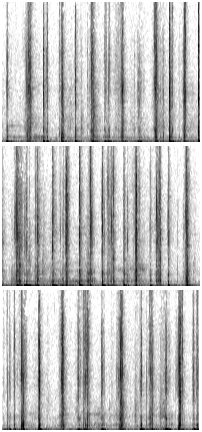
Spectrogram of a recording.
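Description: Fingertips repeatedly scratch and grasp an inflated basketball with a pebbled composite leather cover, close to the mic. Each grab makes a short, dry, scratchy burst with a deep low thump and a bright rasp, in a quick uneven series over about twelve seconds.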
